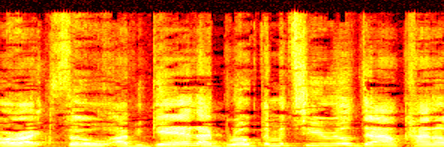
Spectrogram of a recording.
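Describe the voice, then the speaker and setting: A woman speaks with a Virgin Islands accent. Her pitch is fairly high and her intonation fairly even. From US Virgin Islands. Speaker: study group instructor. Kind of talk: live online study session talk. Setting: live video session.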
